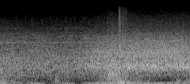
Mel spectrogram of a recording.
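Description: A body slams onto a wrestling ring canvas.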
